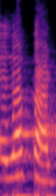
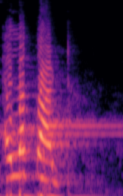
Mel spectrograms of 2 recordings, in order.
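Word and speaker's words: à la carte: अच्छा, French word की एक स्पेशलिटी होती है कि इसका लास्ट जो लेटर होता है वो साइलेंट होता है, राइट। तो इट्स नॉट एलाकार्ट, इट्स एलाकार्ट, टी तक ही बोलना है इसको, राइट।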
